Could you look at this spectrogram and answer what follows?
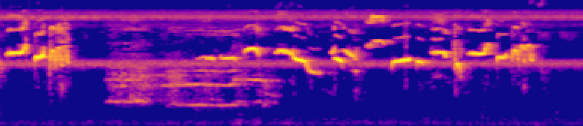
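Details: Oriental magpie-robin in a natural, wild-sounding recording, singing a varied song of clear whistled slurs and twisting notes in quick phrases, over steady high background tones.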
